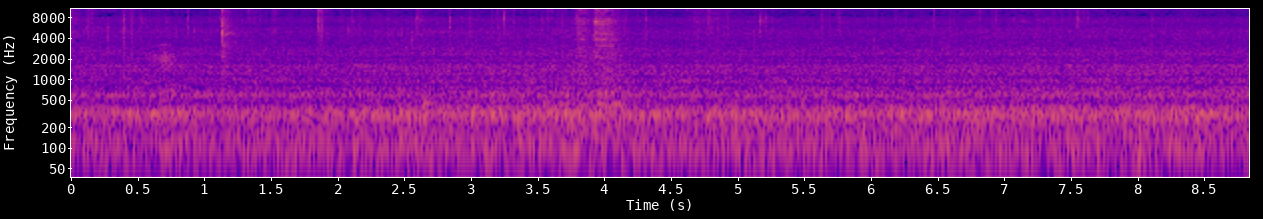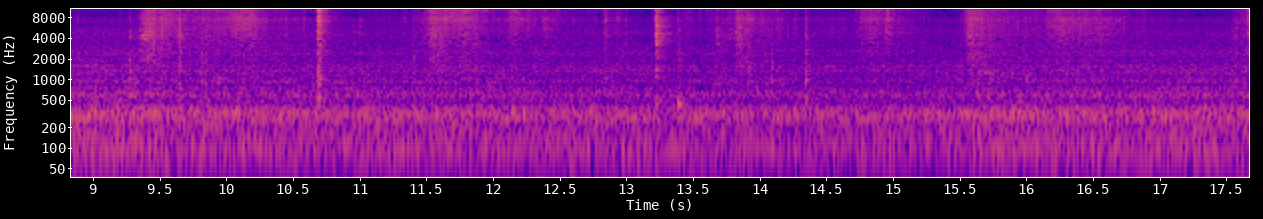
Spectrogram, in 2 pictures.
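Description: Rice sizzling as it is stir-fried in a carbon-steel wok, over a steady background noise. From about halfway in, a metal spatula scrapes across the wok several times as the rice is scooped out, with one sharp click.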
